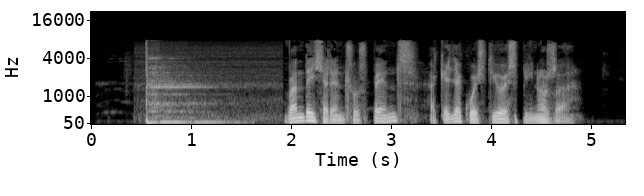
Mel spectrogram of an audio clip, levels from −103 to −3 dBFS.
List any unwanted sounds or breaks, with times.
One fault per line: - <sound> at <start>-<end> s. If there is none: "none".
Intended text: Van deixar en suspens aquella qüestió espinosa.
- thud at 0.5-1.7 s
